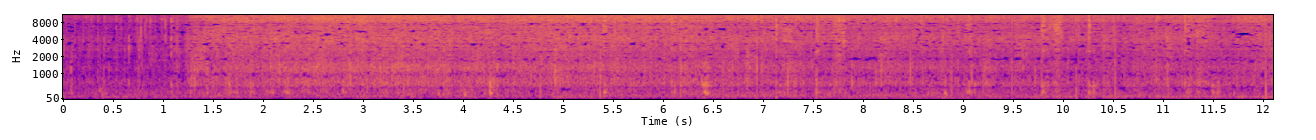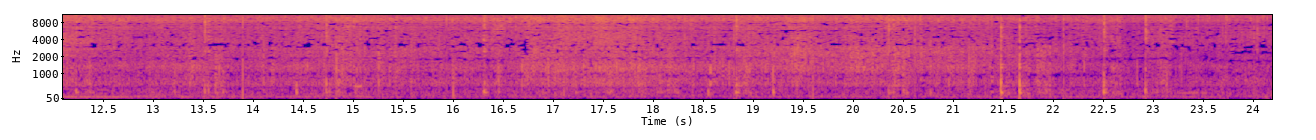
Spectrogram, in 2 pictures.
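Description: Hot oil sizzling loudly in a kadai as browned sliced onions fry, starting abruptly about a second in and holding steady. A metal spatula scrapes and taps against the pan as they are stirred.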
